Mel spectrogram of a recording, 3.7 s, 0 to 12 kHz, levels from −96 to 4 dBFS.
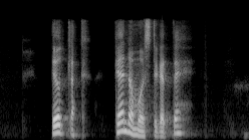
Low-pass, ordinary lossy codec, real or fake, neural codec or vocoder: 7.2 kHz; AAC, 64 kbps; fake; codec, 16 kHz, 0.8 kbps, ZipCodec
